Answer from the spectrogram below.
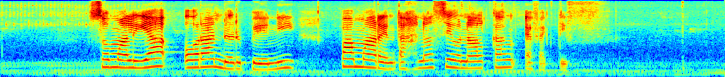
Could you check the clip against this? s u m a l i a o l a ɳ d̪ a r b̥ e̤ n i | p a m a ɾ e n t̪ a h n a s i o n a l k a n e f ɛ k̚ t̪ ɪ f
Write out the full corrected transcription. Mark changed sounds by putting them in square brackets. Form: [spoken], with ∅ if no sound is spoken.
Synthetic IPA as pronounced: s [o] m a l i a o [ɾ] a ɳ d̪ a r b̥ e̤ n i | p a m a ɾ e n t̪ a h n a s i o n a l k a [ŋ] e f ɛ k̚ t̪ ɪ f

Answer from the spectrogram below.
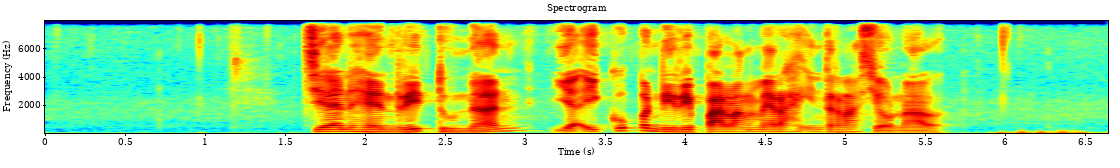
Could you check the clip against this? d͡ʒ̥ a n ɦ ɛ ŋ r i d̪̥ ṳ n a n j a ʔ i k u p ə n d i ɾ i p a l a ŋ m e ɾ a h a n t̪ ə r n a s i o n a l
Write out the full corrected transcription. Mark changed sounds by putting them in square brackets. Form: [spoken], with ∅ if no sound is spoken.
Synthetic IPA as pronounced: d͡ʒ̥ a n ɦ ɛ [n] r i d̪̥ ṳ n a n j a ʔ i k u p ə n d i ɾ i p a l a ŋ m e ɾ a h [i] n t̪ ə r n a s i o n a l

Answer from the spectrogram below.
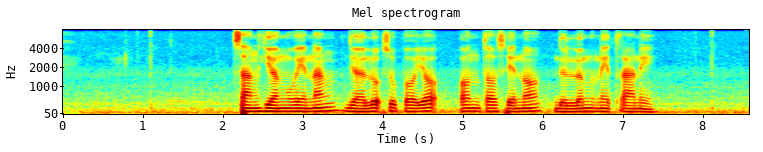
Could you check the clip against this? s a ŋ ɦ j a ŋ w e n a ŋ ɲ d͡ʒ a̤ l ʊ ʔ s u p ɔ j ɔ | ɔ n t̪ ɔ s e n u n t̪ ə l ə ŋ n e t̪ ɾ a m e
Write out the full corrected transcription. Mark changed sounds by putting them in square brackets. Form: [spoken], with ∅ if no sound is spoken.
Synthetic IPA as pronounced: s a ŋ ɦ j a ŋ w e n a ŋ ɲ d͡ʒ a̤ l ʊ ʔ s u p ɔ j ɔ | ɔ n t̪ ɔ s e n [ɔ] n [d̪] ə l ə ŋ n e t̪ ɾ a [n] e

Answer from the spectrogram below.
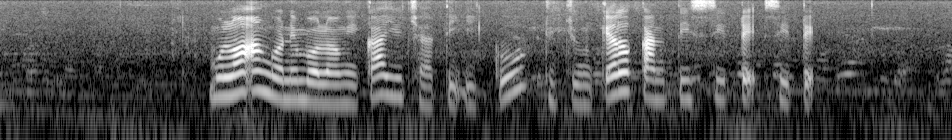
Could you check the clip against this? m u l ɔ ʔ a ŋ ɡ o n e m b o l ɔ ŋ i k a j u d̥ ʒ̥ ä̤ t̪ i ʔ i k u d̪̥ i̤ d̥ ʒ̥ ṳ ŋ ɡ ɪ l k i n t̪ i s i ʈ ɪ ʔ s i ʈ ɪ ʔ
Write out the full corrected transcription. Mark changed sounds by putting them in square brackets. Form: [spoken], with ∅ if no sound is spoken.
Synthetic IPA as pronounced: m u l ɔ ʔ a ŋ ɡ o n e m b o l ɔ ŋ i k a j u d̥ ʒ̥ ä̤ t̪ i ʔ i k u d̪̥ i̤ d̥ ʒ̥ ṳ ŋ [k] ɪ l k [a] n t̪ i s i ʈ ɪ ʔ s i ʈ ɪ ʔ

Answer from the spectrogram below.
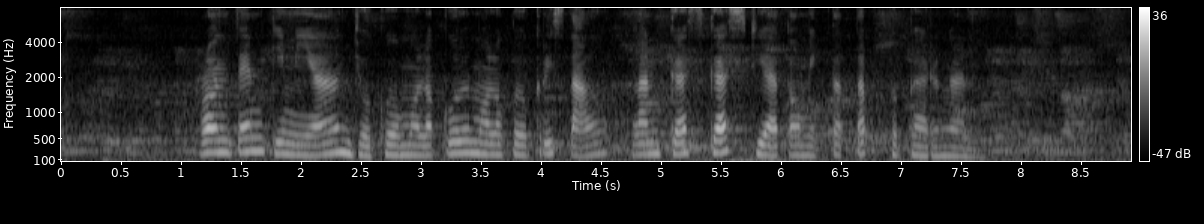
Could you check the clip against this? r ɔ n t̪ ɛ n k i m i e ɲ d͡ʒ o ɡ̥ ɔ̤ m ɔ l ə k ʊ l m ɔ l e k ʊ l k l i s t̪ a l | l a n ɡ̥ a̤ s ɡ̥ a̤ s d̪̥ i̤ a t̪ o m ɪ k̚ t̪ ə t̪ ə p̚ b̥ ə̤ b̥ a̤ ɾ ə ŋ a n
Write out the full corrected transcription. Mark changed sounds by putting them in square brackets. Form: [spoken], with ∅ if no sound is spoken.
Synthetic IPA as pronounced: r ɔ n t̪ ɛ n k i m i [a] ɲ d͡ʒ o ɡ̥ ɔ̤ m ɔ l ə k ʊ l m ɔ l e k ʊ l k [ɾ] i s t̪ a l | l a n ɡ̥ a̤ s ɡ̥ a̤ s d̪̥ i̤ a t̪ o m ɪ k̚ t̪ ə t̪ ə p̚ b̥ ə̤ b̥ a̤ ɾ ə ŋ a n

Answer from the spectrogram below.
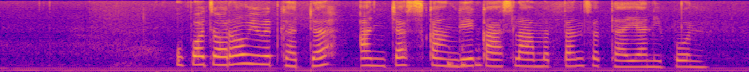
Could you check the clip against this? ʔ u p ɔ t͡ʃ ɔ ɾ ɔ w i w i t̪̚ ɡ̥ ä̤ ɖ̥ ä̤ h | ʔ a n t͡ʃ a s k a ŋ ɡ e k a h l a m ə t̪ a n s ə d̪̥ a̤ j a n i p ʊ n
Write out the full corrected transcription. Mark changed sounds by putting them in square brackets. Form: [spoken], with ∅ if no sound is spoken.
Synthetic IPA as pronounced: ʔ u p ɔ t͡ʃ ɔ ɾ ɔ w i w [ɪ] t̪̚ ɡ̥ ä̤ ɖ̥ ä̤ h | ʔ a [ɲ] t͡ʃ a s k a ŋ ɡ e k a [s] l a m ə t̪ a n s ə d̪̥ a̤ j a n i p ʊ n

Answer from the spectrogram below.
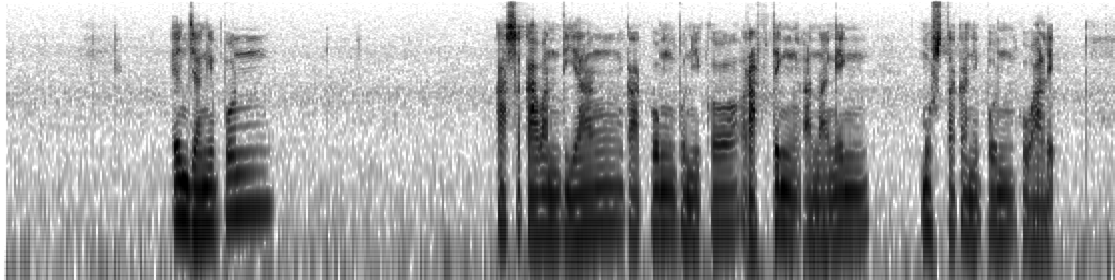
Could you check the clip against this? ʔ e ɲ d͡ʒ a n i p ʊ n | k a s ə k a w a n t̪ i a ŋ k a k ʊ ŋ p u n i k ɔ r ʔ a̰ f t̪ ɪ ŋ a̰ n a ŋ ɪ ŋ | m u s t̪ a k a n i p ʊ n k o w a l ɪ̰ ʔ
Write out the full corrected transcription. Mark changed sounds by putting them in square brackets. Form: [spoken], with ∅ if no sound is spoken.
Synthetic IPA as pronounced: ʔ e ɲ d͡ʒ a [ŋ] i p ʊ n | k a s ə k a w a n t̪ i a ŋ k a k ʊ ŋ p u n i k ɔ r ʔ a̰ f t̪ ɪ ŋ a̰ n a ŋ ɪ ŋ | m u s t̪ a k a n i p ʊ n k [u] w a l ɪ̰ ʔ

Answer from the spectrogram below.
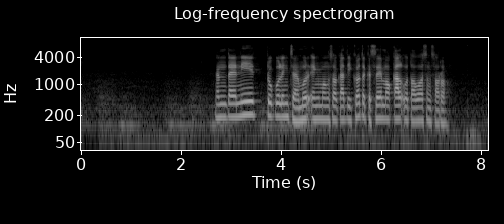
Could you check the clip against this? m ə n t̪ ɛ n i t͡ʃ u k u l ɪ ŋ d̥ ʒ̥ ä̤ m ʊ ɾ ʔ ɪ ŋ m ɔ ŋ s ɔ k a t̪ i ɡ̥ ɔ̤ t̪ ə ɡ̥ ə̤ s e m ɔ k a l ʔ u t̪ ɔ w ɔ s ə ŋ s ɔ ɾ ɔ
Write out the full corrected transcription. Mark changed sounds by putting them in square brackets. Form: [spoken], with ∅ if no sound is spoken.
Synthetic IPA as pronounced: [ŋ] ə n t̪ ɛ n i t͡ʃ u k u l ɪ ŋ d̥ ʒ̥ ä̤ m ʊ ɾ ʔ ɪ ŋ m ɔ ŋ s ɔ k a t̪ i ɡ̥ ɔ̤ t̪ ə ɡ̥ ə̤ s e m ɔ k a l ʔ u t̪ ɔ w ɔ s ə ŋ s ɔ ɾ ɔ

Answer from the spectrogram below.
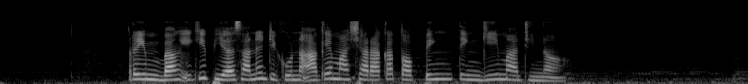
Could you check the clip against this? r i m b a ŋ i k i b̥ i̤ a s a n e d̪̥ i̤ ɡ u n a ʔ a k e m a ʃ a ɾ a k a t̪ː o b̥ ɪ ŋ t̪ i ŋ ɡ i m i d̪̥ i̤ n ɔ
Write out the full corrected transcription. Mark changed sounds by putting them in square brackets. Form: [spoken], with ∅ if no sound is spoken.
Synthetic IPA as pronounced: r i m b a ŋ i k i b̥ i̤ a s a n e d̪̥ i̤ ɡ u n a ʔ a k e m a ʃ a ɾ a k a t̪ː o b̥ ɪ ŋ t̪ i ŋ ɡ i m [a] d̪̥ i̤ n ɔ

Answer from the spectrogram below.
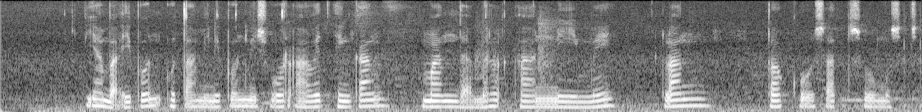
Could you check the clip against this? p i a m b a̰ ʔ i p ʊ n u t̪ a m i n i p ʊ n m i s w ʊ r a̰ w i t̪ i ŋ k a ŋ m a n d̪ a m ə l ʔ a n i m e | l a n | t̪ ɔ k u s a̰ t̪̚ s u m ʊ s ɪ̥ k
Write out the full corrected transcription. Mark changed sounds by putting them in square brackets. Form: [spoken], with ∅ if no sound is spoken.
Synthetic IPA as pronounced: p i a m b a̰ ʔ i p ʊ n u t̪ a m i n i p ʊ n m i s w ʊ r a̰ w [ɪ] t̪ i ŋ k a ŋ m a n d̪ a m ə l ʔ a n i m e | l a n | t̪ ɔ k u s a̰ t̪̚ s u m [u] s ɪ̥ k

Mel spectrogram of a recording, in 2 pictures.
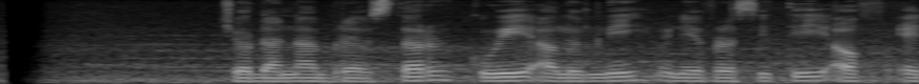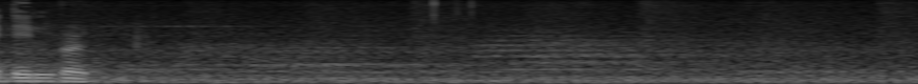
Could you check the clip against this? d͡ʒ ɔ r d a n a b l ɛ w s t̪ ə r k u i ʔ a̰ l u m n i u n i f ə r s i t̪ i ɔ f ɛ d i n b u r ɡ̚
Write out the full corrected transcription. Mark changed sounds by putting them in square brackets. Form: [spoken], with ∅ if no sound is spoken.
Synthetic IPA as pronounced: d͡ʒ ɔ r d a n a b [ɾ] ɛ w s t̪ ə r k u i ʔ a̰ l u m n i u n i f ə r s i t̪ i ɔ f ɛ d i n b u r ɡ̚

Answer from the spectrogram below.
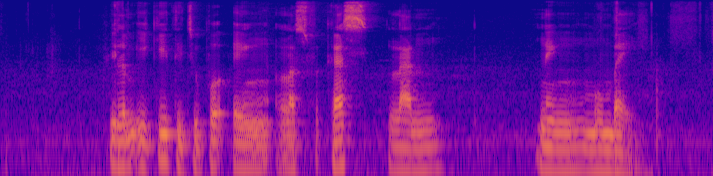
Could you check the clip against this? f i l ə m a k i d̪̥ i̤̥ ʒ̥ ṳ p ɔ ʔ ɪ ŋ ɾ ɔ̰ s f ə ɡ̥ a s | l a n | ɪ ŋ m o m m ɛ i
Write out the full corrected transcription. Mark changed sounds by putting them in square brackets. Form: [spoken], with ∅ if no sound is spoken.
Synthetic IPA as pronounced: f i l ə m [i] k i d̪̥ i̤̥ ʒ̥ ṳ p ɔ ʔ ɪ ŋ [l] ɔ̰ s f ə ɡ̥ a s | l a n | ɪ ŋ m [u] m [b] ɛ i

